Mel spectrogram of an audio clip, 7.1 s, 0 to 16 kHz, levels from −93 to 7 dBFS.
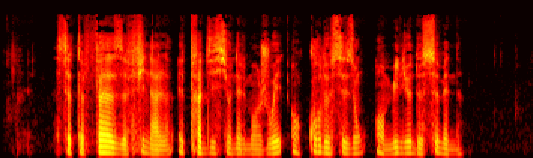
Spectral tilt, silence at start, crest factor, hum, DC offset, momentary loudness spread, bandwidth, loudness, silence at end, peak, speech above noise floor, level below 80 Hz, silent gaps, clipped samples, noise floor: -4 dB/octave; 0.75 s; 24 dB; none; under 0.1%; 12 LU; 11.5 kHz; -23 LUFS; 0.95 s; 0 dBFS; 52 dB; -66 dBFS; none; under 0.1%; -75 dBFS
